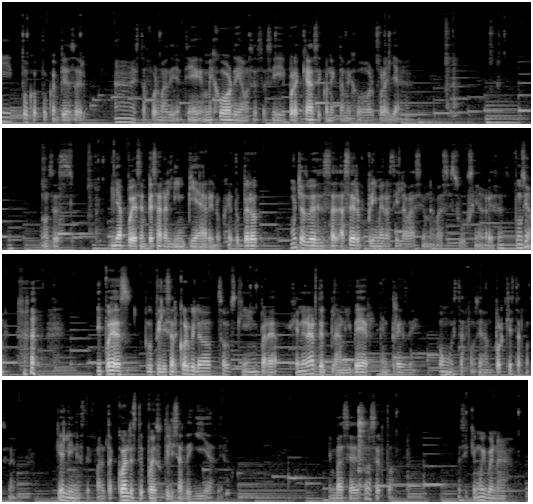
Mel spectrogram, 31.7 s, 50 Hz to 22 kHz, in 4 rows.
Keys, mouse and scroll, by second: 0.3 click, 1.1-2.3 drag, 3.6 click, 5.0 middle click, 5.7 click, 6.2 shift+middle click, 7.4 click, 8.3 click, 9.3 click, 10.0 scroll down 1, 10.2 scroll up 1, 11.5 scroll down 1, 11.7-12.2 scroll up 2, 12.6 middle click, 13.0 middle click, 13.3 middle click, 16.4 middle click, 16.8 middle click, 19.5 click, 20.2 middle click, 20.6 scroll down 1, 20.8 middle click, 21.2 scroll down 1, 21.5-23.1 middle drag, 23.6 middle click, 25.0 middle click, 27.1 middle click, 27.4 middle click, 29.2 click, 30.7 click.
